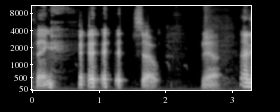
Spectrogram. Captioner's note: laughs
